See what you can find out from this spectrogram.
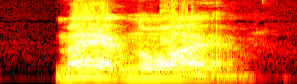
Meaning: the Black Sea
- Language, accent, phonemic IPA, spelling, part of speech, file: French, Canada, /mɛʁ nwaʁ/, mer Noire, proper noun, LL-Q150 (fra)-mer Noire.wav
